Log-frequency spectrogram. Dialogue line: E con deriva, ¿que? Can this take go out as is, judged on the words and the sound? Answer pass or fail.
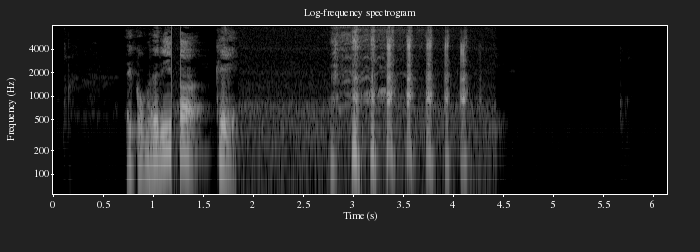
fail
